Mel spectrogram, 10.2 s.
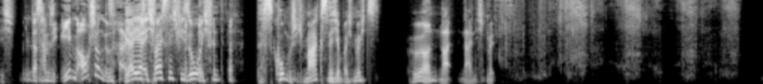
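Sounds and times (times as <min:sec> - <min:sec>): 
speech: 0:00.0 - 0:06.9
laughter: 0:01.3 - 0:03.2
chewing chips with open mouth: 0:06.6 - 0:09.9.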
